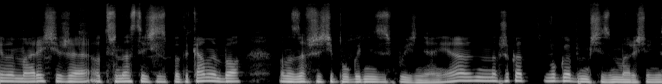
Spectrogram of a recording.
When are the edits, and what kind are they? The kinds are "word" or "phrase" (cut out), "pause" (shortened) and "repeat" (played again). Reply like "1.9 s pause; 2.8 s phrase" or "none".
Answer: none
